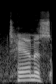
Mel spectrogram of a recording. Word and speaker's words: Tannus: to get into a company such as maybe Tannus Armor, they call it. It's spelled T-A-N-N-U-S, Armor.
